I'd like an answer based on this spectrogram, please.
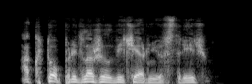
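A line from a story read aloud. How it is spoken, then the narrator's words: Sharp question. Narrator (Russian): резко спросил Фаш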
